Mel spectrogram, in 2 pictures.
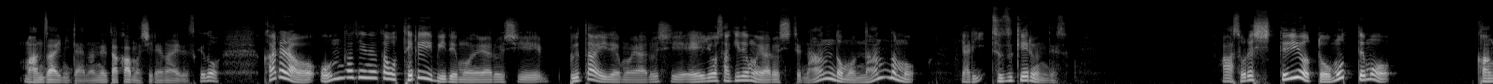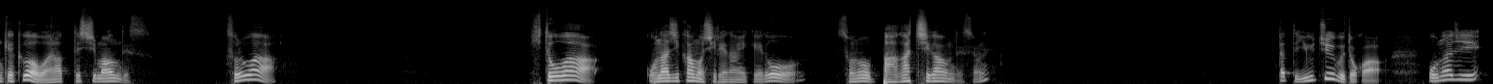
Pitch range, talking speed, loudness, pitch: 110-170 Hz, 265 characters per minute, -26 LUFS, 135 Hz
